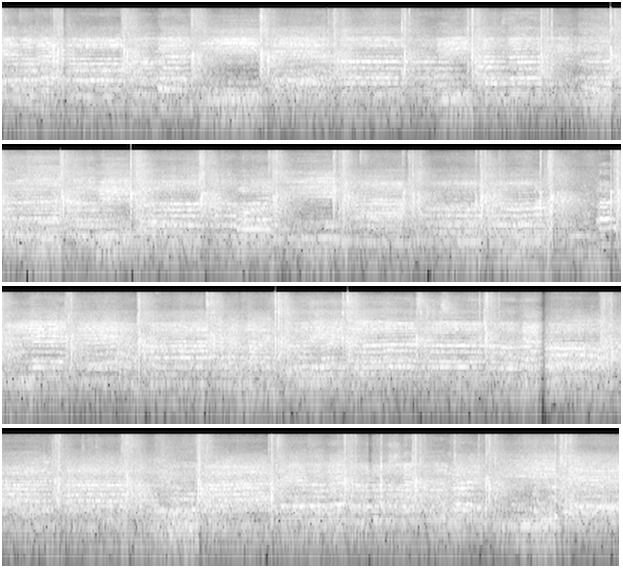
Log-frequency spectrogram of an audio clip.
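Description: A choir of many voices singing together in harmony, with a regular beat of sharp strokes running under the song.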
